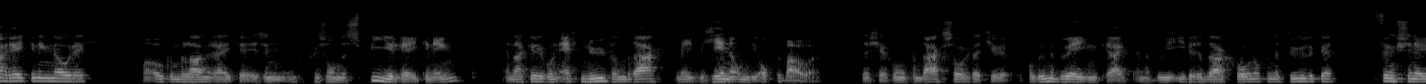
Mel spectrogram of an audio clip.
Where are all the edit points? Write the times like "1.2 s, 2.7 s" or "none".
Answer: none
